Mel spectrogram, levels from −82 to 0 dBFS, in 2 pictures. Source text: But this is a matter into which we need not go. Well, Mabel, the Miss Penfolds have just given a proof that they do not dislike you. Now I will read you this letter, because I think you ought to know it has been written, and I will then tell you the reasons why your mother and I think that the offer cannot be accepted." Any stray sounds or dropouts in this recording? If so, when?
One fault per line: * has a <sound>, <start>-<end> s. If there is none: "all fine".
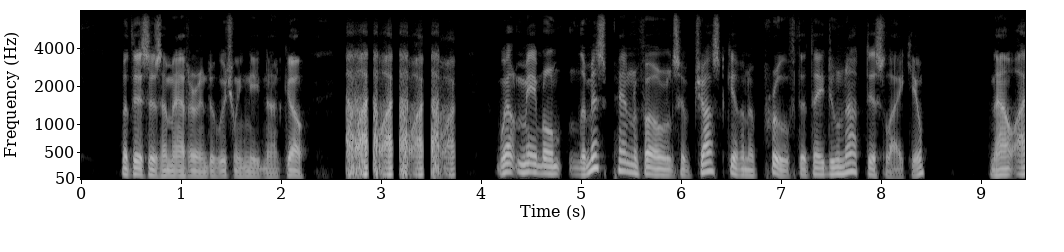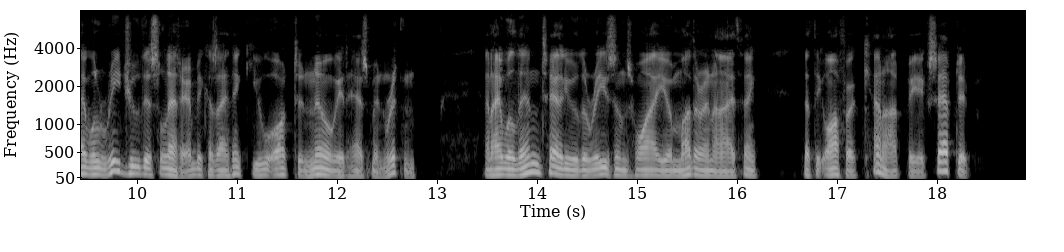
* has a laugh, 2.6-3.7 s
